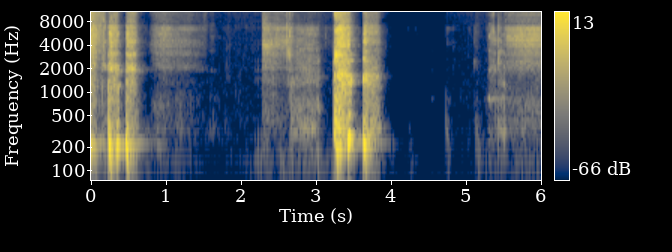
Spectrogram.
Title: Coughing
